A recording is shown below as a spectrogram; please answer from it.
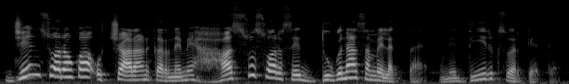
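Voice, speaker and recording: Lively-voiced woman teaching children. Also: medium pitch. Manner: clear, patient explaining, drawn-out example words. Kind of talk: children's grammar lesson.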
